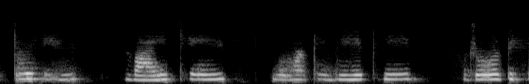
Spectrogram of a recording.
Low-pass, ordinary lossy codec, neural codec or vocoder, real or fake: 7.2 kHz; none; codec, 44.1 kHz, 0.9 kbps, DAC; fake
